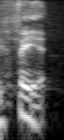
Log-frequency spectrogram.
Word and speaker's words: Fayette: come to Fayette Alabama I mean it's spelled f-a-y-e-t-t Fayette but it's really fit yeah it fit Alabama failed f-e-t so yeah if y'all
